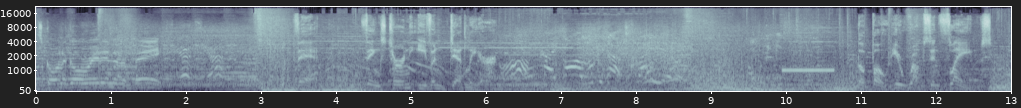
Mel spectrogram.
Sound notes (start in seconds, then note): 8.5 fire roaring; 9.9 beep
